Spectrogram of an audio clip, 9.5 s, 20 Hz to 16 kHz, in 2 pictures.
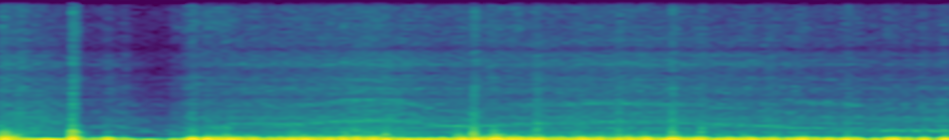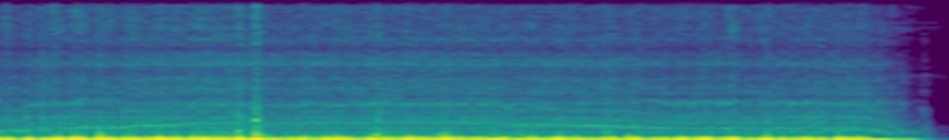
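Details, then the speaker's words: Honda Fireblade inline-four, off the road over 10 years, after carb rebuild, started in a warm shed: catches after a thud, then strong even revs with no misfire or knock, a bit smoky; normal running and revving. "Wow, that sounds [ __ ] mint. bit smoky but uh it's to be expected in it."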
